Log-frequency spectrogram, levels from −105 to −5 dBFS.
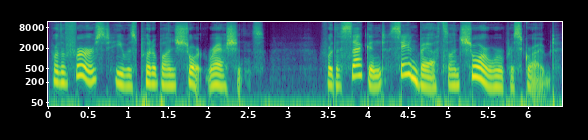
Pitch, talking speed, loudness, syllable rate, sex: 195 Hz, 170 wpm, -16 LUFS, 4.4 syllables/s, female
